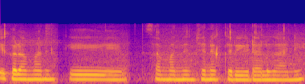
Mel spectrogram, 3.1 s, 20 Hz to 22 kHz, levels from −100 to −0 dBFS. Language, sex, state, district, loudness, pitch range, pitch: Telugu, female, Andhra Pradesh, Krishna, -19 LUFS, 180-190 Hz, 185 Hz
